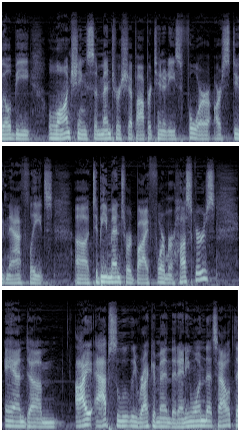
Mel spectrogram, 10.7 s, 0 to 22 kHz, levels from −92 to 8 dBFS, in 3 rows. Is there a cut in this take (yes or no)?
no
